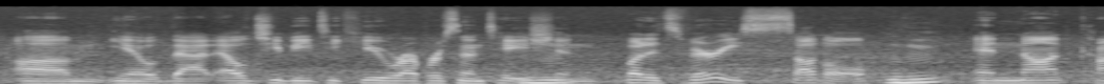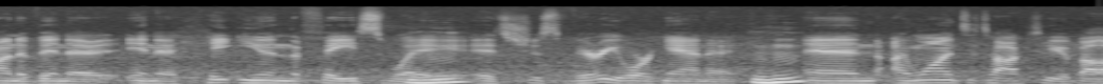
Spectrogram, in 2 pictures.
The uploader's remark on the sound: live from Origins Game Fair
